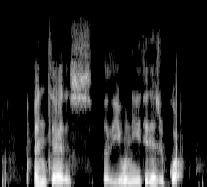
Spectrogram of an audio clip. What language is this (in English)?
Kabyle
